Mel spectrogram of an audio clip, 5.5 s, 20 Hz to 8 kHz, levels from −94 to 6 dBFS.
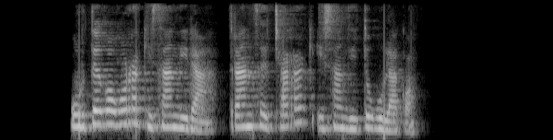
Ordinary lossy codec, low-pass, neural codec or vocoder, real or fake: AAC, 32 kbps; 7.2 kHz; none; real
